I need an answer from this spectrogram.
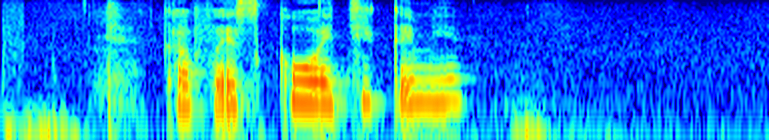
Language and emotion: Russian, positive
